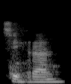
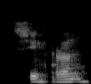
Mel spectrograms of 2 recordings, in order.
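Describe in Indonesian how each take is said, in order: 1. Bunyi r dibaca tipis. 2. Bunyi r dibaca tebal.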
